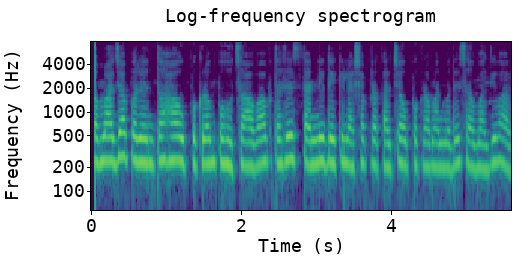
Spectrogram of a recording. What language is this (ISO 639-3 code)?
mar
